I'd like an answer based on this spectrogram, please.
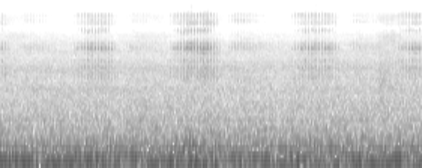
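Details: Sleeping cat with a tooth stuck on its lip, mouth open, snoring in a continuous deep rumble while airy exhalations pulse at an even, slow rhythm; no other sounds stand out.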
